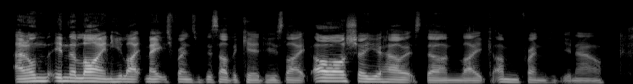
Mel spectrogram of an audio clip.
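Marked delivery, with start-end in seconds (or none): none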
